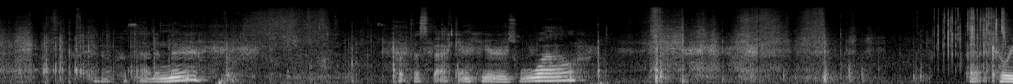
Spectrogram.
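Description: Stiff cardboard taps softly.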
